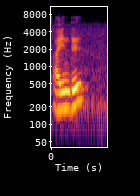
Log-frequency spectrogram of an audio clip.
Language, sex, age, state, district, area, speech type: Tamil, female, 45-60, Tamil Nadu, Perambalur, urban, read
